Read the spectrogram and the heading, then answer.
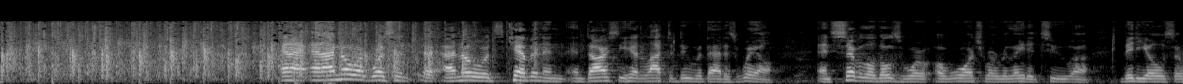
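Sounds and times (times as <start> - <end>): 
crowd applauding: 0.0 - 6.5
speech: 2.8 - 11.8.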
